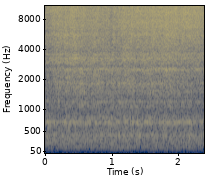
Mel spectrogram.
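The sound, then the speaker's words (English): Milk slowly poured into a hot, nutty roux for a bechamel gives a steady, dense sizzling hiss that holds even and loud throughout, with no voices. “So now I'm going to start slowly pouring in my milk,”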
